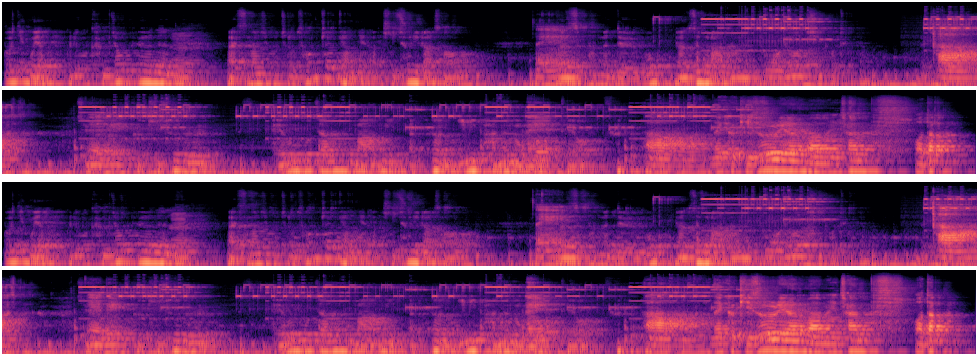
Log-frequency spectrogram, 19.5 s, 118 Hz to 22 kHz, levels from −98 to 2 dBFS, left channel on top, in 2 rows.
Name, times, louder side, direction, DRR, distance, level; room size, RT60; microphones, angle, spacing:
voice 1, 0.0-4.7 5.5-8.7 9.2-9.7 10.5-11.9 12.2-16.0, equal, 20° left, 3 dB, 7.2 m, -36 dB
sound 1, 1.9-2.0 2.3-15.6, equal, 85° right, 2.7 m, -43 dB
voice 2, 5.3-5.7 7.6-7.8 9.3-9.9 10.6-11.0 15.0-15.2 16.2-19.1, right 2 dB, 45° right, 5 dB, 6.6 m, -30 dB
sound 2, 6.5-6.6 6.9-8.2 9.2-9.9 10.5-11.6 12.1-17.3, equal, ahead, 4.1 m, -33 dB
30.0 x 28.0 x 5.0 m, 0.71 s
head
